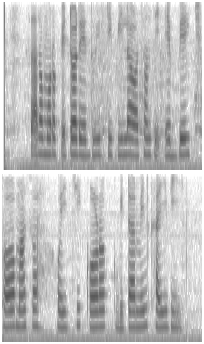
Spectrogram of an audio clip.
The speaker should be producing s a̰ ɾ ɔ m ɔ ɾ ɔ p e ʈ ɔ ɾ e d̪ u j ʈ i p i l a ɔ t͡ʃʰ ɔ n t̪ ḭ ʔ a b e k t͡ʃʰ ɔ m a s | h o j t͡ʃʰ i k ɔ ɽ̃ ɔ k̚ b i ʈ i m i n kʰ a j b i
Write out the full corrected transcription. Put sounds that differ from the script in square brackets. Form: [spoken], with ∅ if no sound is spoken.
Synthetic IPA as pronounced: s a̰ ɾ ɔ m ɔ ɾ ɔ p e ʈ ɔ ɾ e d̪ u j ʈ i p i l a ɔ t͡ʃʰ ɔ n t̪ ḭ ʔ [e] b e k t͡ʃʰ ɔ m a s | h o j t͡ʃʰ i k ɔ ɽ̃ ɔ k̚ b i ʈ [a] m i n kʰ a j b i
